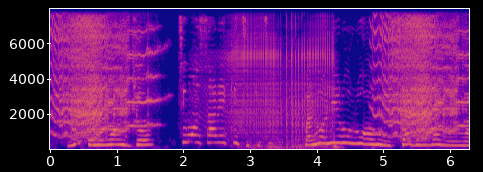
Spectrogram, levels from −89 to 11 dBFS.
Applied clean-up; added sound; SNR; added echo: none; Squeak; 0 dB; none.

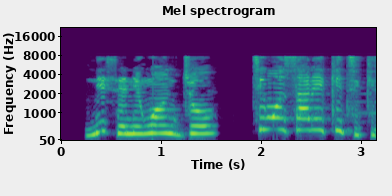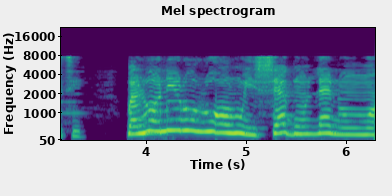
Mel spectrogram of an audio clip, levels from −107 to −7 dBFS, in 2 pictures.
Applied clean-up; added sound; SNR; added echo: none; none; none; none.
